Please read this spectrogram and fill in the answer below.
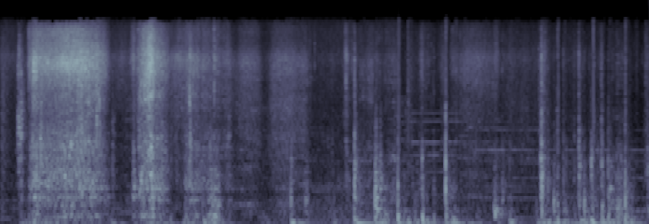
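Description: Handling packing foam and batteries in a wooden tray: scraping, rustling noise in the first second and a half, then a few dull knocks and clicks as things are pushed into place.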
